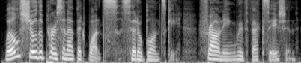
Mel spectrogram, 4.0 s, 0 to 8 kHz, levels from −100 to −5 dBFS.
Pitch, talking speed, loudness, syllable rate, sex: 200 Hz, 180 wpm, -19 LUFS, 5.0 syllables/s, female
